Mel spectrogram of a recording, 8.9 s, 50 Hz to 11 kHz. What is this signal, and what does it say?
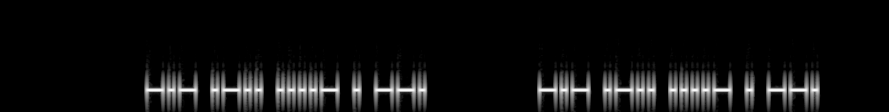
Morse code, heard as a keyed tone, about 22 wpm, 700 Hz. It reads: KL4EG KL4EG
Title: USA Call Signs - 5 Characters - Repeated 2x - 22wpm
